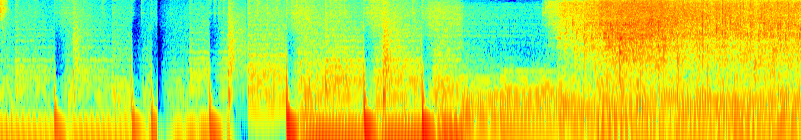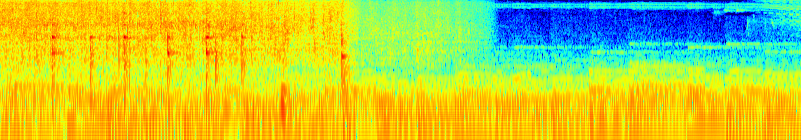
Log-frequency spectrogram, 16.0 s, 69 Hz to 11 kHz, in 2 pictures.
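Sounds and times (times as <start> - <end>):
soft background music: 2.9 - 16.0
vegetables sizzling in hot oil: 5.5 - 12.9
spatula knocking against pan: 7.6 - 11.6.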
